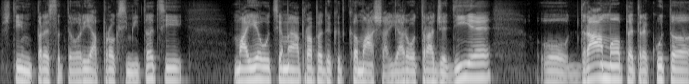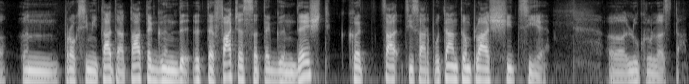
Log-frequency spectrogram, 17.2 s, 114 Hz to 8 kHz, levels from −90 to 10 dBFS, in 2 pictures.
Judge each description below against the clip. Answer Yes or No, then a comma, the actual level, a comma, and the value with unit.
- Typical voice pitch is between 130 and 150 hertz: No, low, 120 Hz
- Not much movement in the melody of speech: No, average, 3.2 semitones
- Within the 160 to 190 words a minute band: No, average, 130 wpm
